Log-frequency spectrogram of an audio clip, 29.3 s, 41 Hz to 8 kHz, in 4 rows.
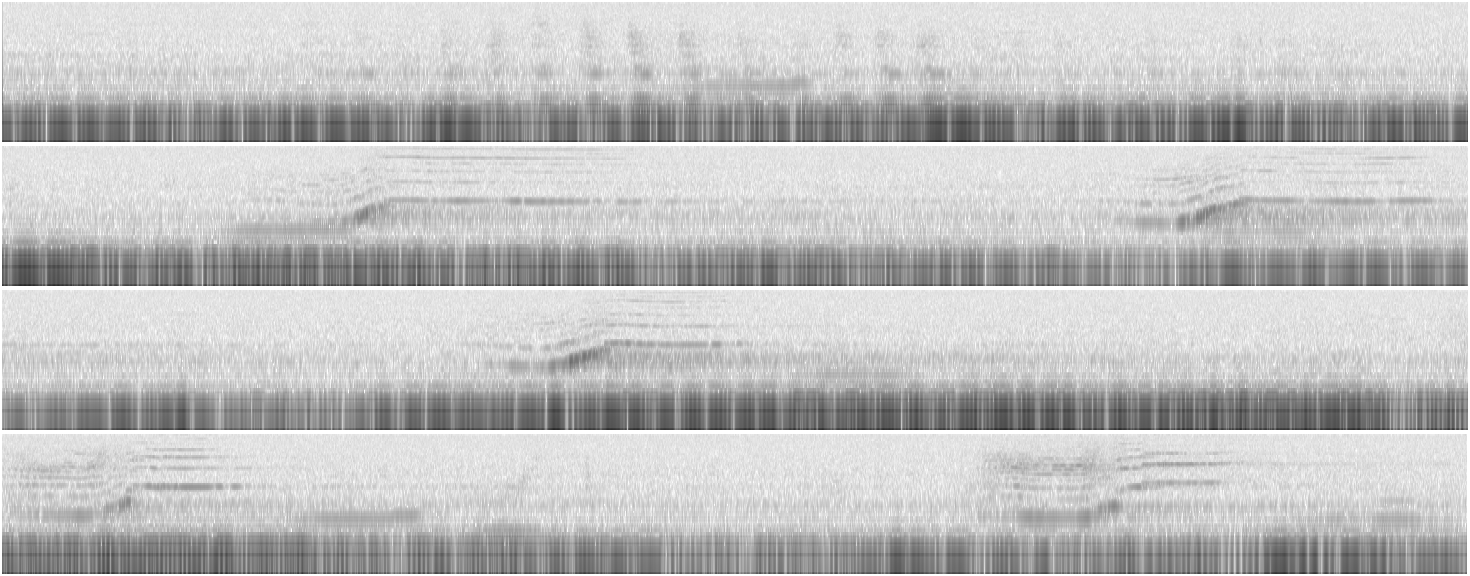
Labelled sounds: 8.5	10.5	humpback whale, 0.80 to 7.3 kHz
12.9	14.5	humpback whale, 0.80 to 7.0 kHz
17.3	18.4	humpback whale, 0.80 to 7.2 kHz
22.0	23.2	humpback whale, 0.90 to 6.6 kHz
26.9	28.3	humpback whale, 0.90 to 4.0 kHz

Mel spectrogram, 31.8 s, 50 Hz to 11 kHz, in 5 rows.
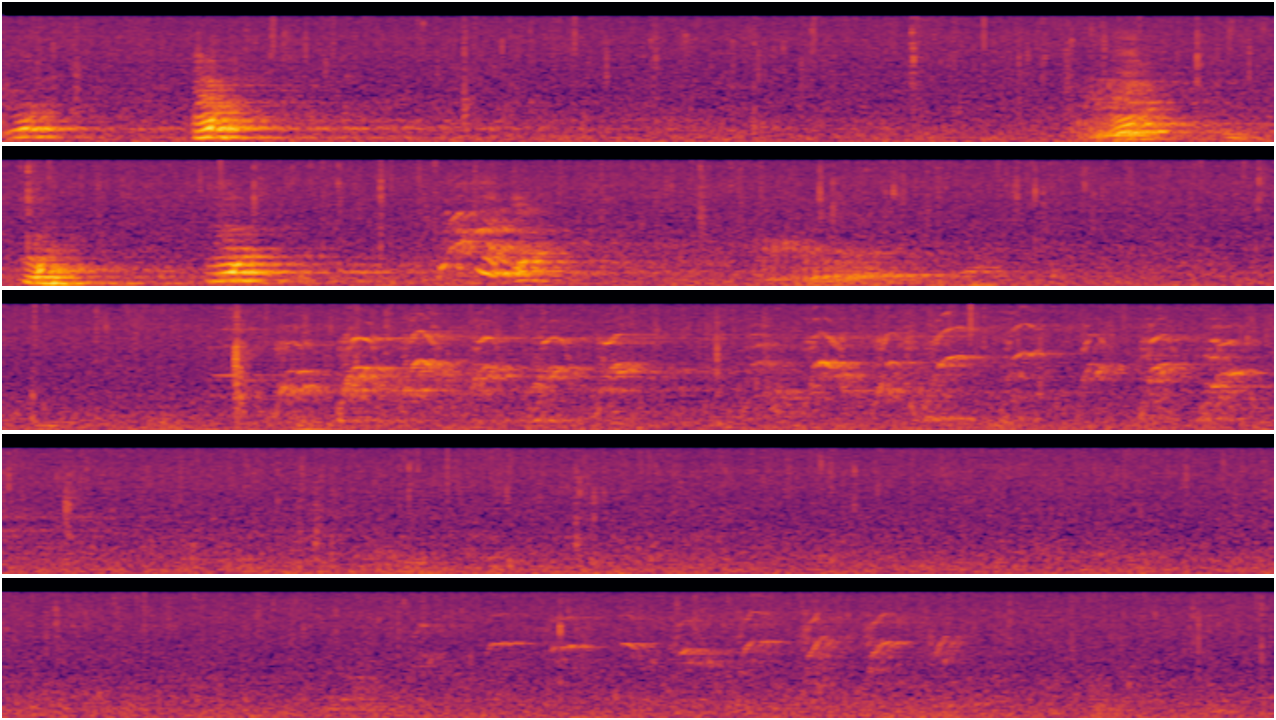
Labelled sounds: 7.5	7.8	humpback whale, 0.88 to 1.0 kHz
8.6	9.0	humpback whale, 1.3 to 1.7 kHz
14.1	16.0	humpback whale, 0.88 to 3.8 kHz
16.8	19.1	humpback whale, 0.94 to 4.5 kHz
27.9	29.4	humpback whale, 1.7 to 2.4 kHz

